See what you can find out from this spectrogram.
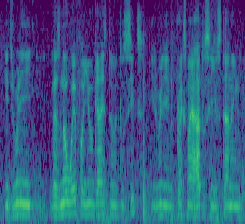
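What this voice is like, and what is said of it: Strong French accent. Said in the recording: “my French accent is very strong”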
